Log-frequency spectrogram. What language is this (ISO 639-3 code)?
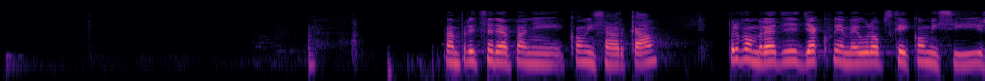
slk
